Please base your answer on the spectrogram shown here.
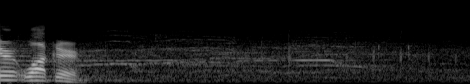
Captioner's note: audience cheering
